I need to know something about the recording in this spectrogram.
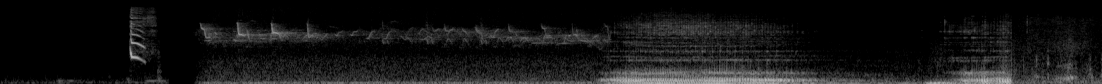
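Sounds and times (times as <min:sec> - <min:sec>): small birds chirping: 0:01.3 - 0:06.4.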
